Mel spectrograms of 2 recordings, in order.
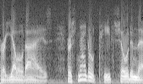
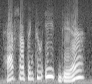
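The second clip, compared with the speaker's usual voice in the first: put-on very high, cracked and creaking old woman voice. Grinning at Beverly, she offers her something to eat in a high, cracked voice. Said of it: "Her voice had risen half an octave, but the octave was cracked".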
